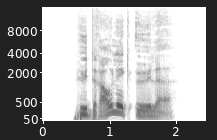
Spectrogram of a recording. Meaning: nominative/accusative/genitive plural of Hydrauliköl
- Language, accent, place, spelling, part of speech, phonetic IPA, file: German, Germany, Berlin, Hydrauliköle, noun, [hyˈdʁaʊ̯lɪkˌʔøːlə], De-Hydrauliköle.ogg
